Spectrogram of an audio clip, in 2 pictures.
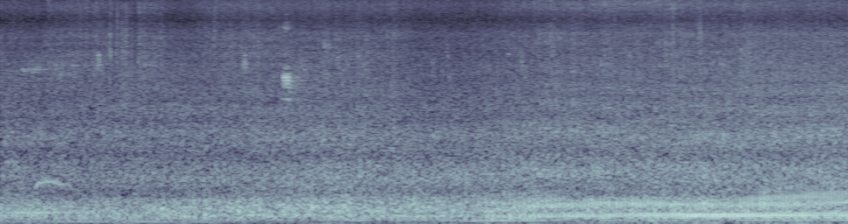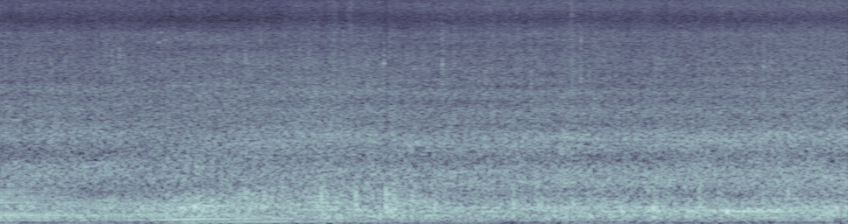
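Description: Diesel dump truck engines running as the trucks crawl through deep muddy floodwater, with water sloshing and churning around the wheels. The engine grows louder from about five seconds in as a truck passes close.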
